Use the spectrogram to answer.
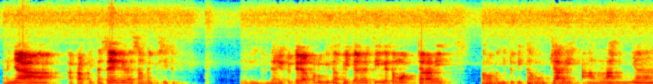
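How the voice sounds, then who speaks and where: A man teaching an Islamic book study in a conversational way, often tagging questions and jumping his voice high for emphasis. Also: darkish tone. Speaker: religious teacher. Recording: echoey room, mic far off.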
